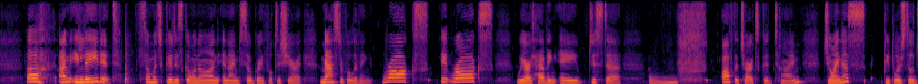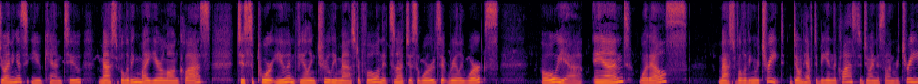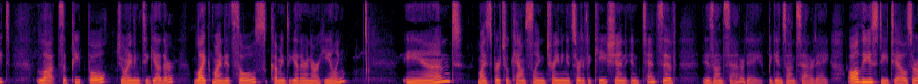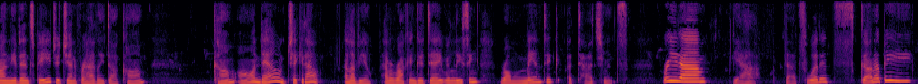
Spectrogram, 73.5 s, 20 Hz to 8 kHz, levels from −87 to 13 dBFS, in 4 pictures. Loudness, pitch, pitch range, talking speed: -26 LUFS, 210 Hz, 195-245 Hz, 120 wpm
